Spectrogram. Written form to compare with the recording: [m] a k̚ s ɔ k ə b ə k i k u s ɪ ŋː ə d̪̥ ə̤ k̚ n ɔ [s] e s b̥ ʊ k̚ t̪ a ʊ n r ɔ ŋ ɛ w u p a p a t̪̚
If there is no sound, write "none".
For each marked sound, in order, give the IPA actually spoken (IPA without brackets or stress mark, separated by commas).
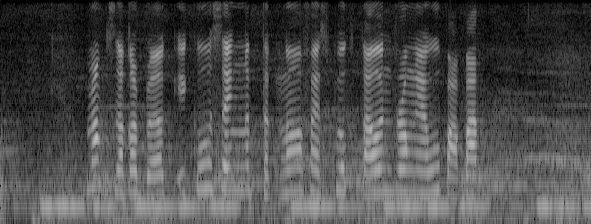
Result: m, f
